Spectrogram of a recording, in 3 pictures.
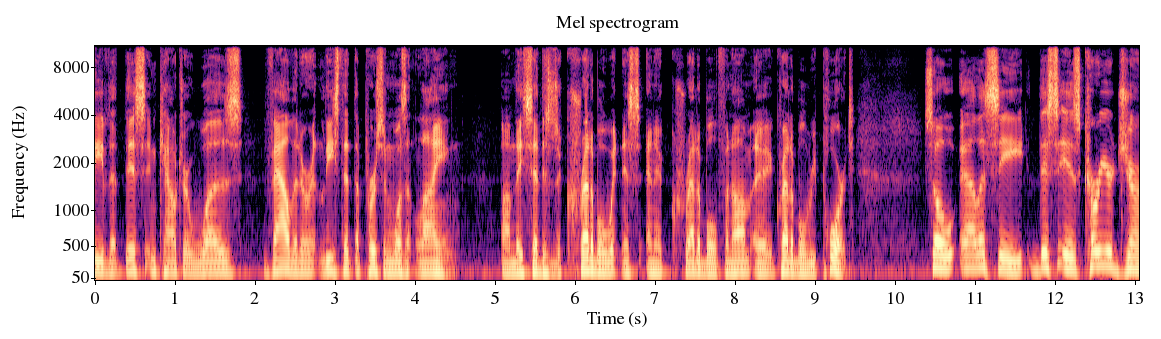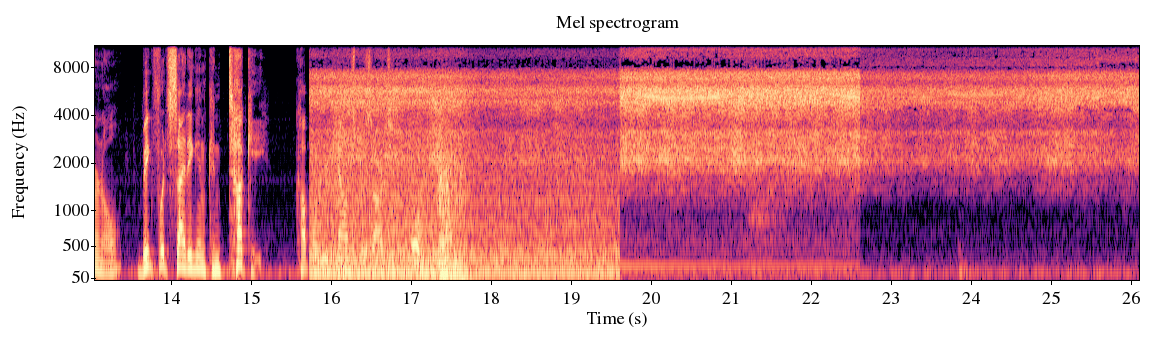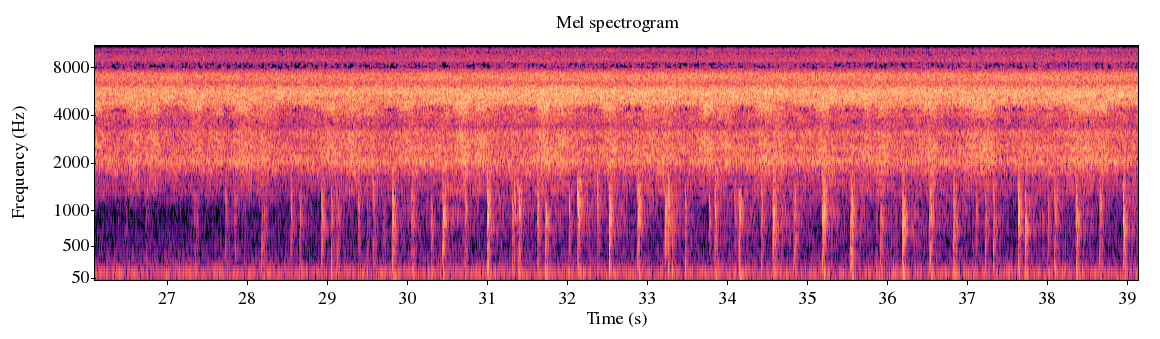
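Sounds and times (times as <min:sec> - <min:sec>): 
speech: 0:00.0 - 0:09.7, 0:10.4 - 0:17.8
steady hissing background: 0:15.8 - 0:39.1
sharp knocking clacks: 0:27.7 - 0:39.1.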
